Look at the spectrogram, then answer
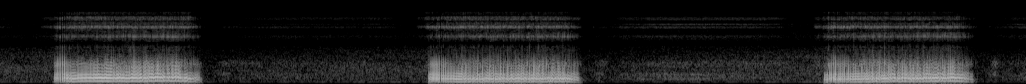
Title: My ARMY husband UGH SNORING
